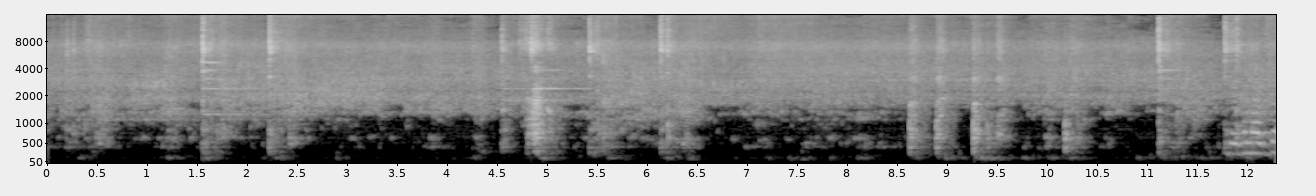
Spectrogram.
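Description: Spinach with whole beans, eggplant and cauliflower, a vegetarian dish, sizzles in a pan. A steady fry hiss runs throughout, broken by a dozen or so clattering stirs and scrapes of the spoon, close and moderately loud, with no talking.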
